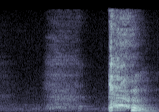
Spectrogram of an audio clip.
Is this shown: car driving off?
no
